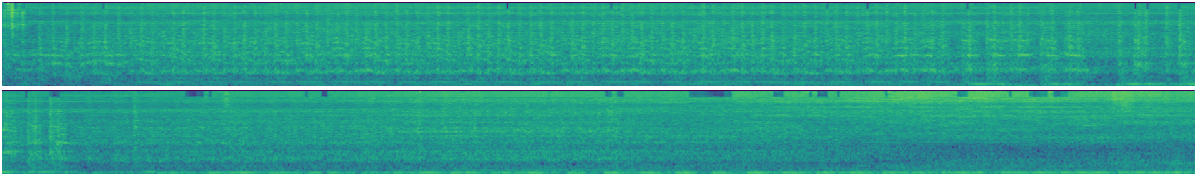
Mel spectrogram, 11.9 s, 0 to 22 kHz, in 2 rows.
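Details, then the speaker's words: 1976 Chrysler Newport after about 8 years sitting, first battery died, second battery fitted: starter churns unevenly for several seconds then catches into a lumpy low rumble; long cranking before start. "Come on. All right, you turd. Come on, don't kill me a second battery."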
